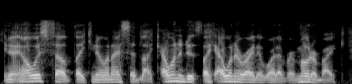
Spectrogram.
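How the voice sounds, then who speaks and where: Gravelly low-voiced man, halting. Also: steady tone, a little mellow, dry recording, dull audio. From Sweden. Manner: halting, restarts often, many "like" fillers. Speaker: guest entrepreneur. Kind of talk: casual interview talk.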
